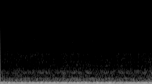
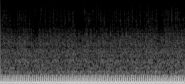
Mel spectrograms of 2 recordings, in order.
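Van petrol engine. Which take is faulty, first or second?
second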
